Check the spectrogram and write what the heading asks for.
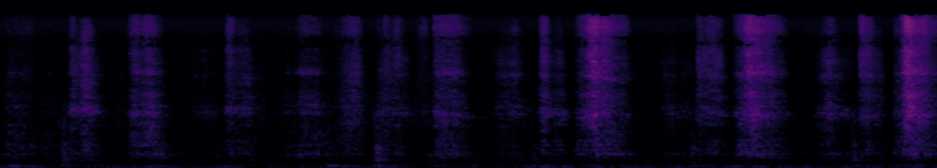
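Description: A man breathing hard through a set of crunches: short, noisy breaths roughly one per repetition, about one a second, getting louder toward the end.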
